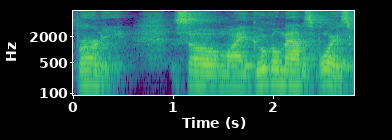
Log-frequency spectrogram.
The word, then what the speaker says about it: Boerne: as davis's niche and i asked the woman at the desk how to pronounce the name of this town and she says bernie so my google maps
